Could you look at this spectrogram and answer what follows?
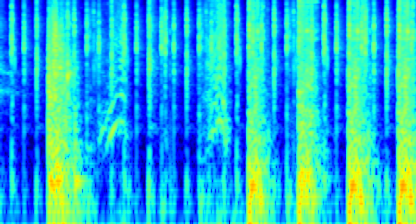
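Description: Deep, heavy thuds from an edited intro soundtrack: one about half a second in, then four more half a second apart in the second half, with hiss between them.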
